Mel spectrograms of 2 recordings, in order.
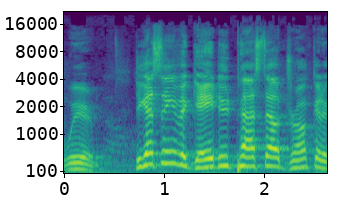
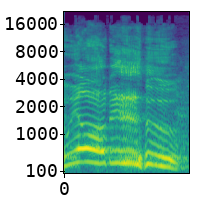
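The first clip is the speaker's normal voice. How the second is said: cheering crowd; 7 semitones higher, 7 dB louder, much slower than usual. Retold or imitated. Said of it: "Everyone's like".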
